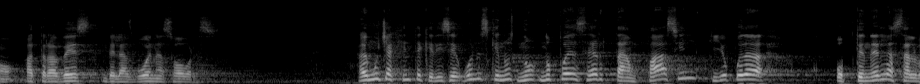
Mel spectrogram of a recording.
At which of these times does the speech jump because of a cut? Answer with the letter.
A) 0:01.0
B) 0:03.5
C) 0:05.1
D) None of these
C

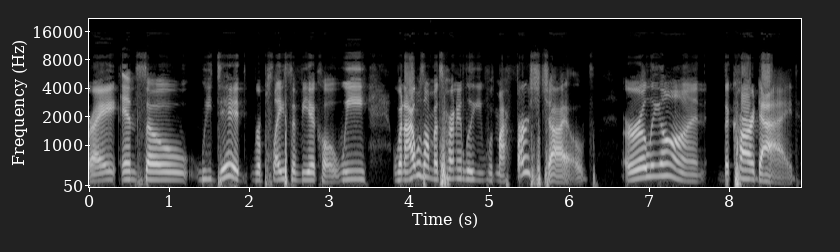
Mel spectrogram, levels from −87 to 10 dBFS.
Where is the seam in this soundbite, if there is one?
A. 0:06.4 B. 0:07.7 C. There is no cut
B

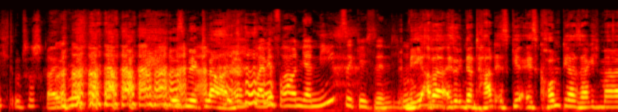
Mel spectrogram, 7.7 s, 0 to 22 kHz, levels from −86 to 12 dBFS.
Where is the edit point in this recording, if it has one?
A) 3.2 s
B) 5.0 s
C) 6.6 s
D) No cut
B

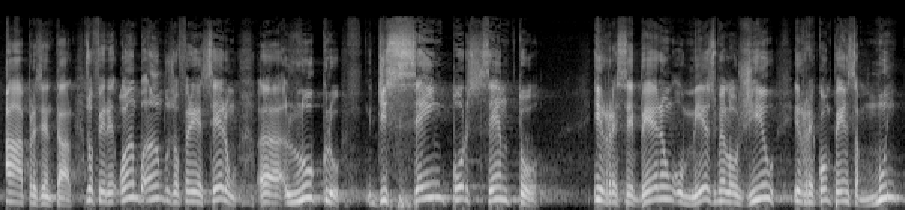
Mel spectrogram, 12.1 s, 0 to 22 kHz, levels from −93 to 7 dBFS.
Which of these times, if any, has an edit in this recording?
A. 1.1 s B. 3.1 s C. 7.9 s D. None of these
A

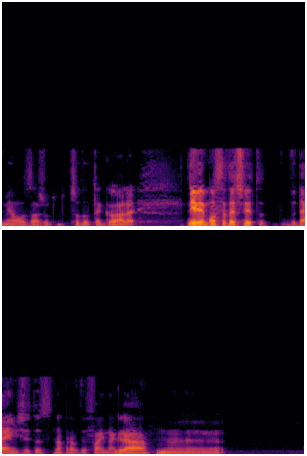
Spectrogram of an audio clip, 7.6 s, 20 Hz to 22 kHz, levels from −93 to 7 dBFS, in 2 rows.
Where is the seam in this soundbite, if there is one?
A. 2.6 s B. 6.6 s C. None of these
C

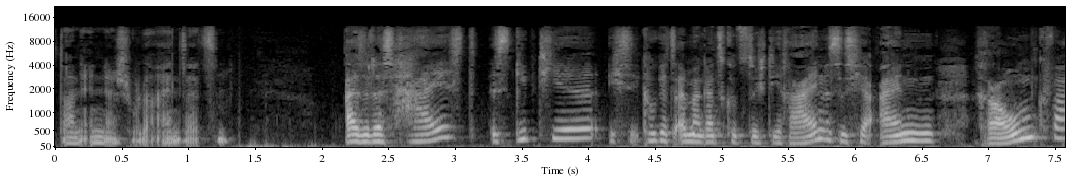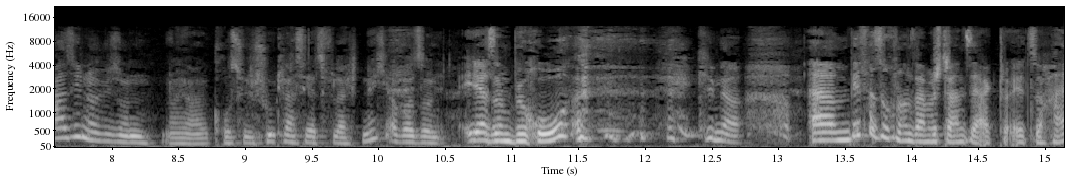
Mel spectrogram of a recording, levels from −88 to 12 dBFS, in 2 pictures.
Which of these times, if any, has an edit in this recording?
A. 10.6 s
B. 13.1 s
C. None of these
B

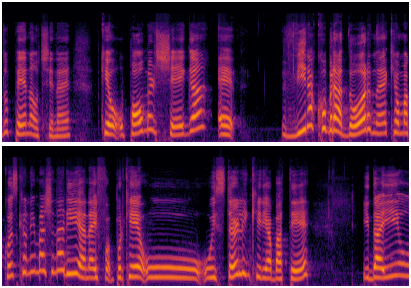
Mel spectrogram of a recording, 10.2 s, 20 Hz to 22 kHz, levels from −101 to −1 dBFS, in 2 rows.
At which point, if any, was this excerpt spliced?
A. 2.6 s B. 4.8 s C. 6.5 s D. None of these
A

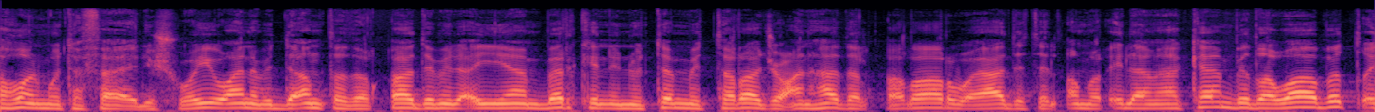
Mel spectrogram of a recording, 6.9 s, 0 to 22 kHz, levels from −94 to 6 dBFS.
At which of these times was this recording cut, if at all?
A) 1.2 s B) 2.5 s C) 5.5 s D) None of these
D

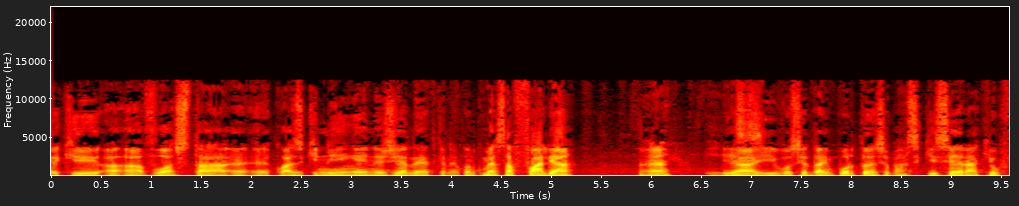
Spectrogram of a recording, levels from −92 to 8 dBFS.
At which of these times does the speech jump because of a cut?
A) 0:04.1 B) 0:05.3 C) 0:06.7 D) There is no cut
A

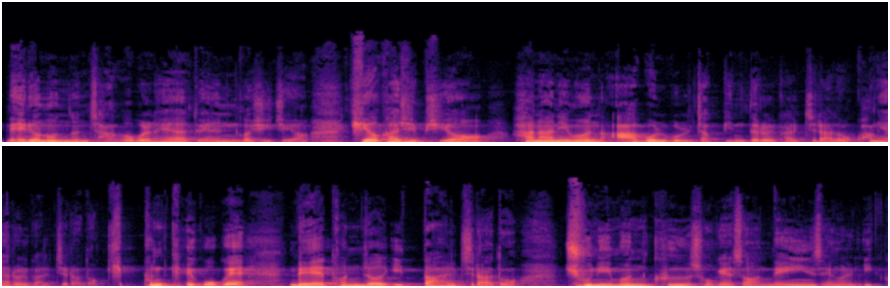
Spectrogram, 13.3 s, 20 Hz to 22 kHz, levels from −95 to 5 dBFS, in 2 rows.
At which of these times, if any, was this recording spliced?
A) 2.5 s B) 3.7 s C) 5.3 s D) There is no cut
D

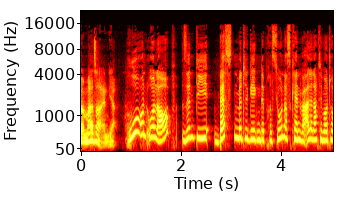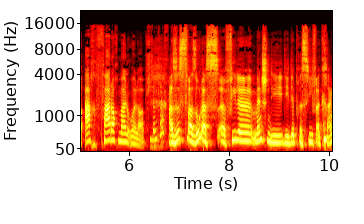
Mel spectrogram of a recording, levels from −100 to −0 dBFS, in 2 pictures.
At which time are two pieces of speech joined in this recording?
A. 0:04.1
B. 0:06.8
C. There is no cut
B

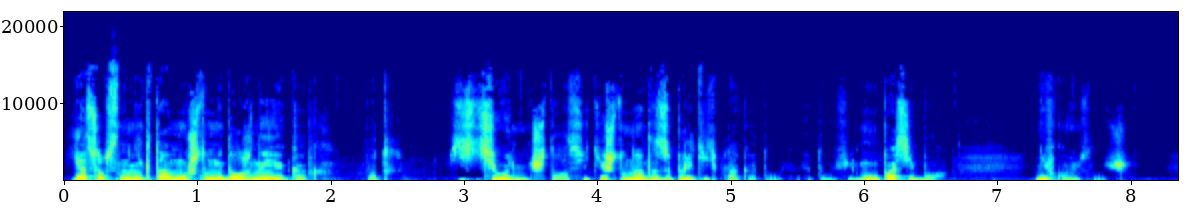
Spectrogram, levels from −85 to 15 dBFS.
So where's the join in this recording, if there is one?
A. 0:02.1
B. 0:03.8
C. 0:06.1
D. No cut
D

